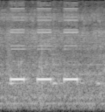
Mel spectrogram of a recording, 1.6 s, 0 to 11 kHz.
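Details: Breas Vivo 65 portable ventilator: three evenly spaced, steady mid-pitched beeps in a quiet room. The ventilator alarm signals circuit leakage, which is reduced by connecting the circuit tightly.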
